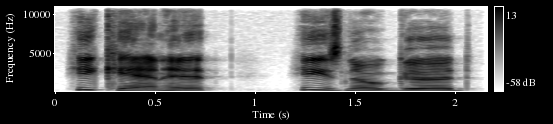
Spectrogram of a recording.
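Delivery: high mocking kid voice; taunting kids. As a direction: jeer like a kid in the outfield. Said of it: "the kids in the outfield would say".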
